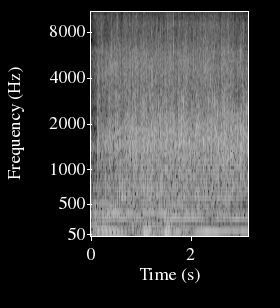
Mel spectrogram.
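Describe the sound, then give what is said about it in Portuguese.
Steady crowd applause for the band at a Song Portugal meeting, dense and continuous for a few seconds, with a low sustained instrumental hum underneath. “Uma salva de palmas à nossa banda.”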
